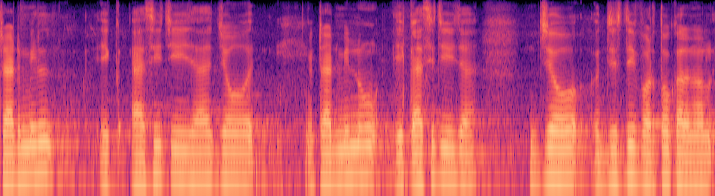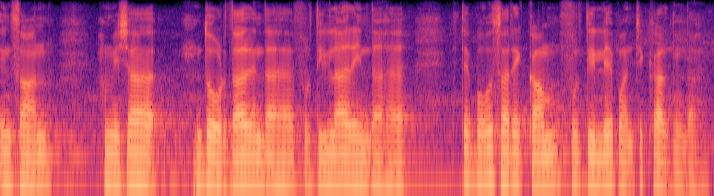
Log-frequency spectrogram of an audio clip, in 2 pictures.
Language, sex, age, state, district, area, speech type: Punjabi, male, 18-30, Punjab, Pathankot, urban, spontaneous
